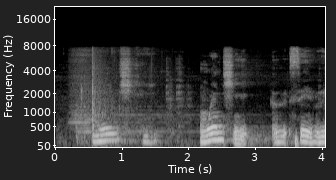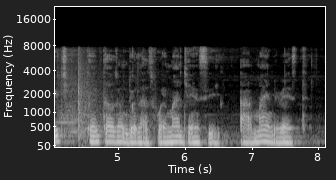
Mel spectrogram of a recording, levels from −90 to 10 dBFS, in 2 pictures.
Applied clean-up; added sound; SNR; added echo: none; Shatter; 19 dB; reverberation time 0.7 s.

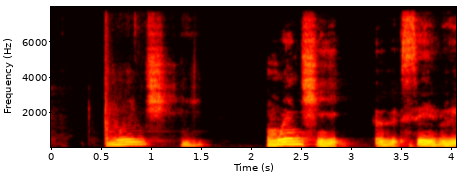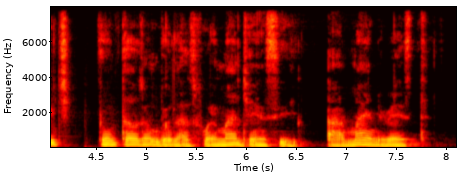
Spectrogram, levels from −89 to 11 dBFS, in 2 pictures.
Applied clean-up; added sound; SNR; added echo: neural mask model DeepFilterNet 3.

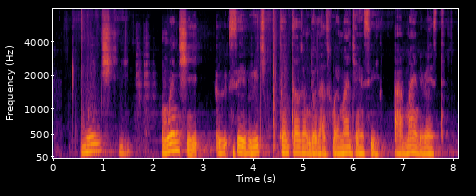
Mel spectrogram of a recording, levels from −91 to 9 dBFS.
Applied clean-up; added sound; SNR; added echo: neural separator model SepFormer DNS4.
